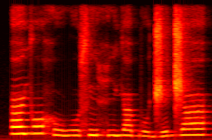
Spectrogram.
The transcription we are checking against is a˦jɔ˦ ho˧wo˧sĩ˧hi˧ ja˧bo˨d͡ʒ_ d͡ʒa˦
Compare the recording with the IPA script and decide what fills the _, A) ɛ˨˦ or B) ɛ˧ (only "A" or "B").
A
